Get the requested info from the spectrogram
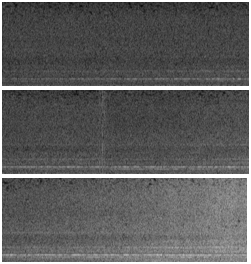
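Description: Electric freight locomotive hauling a train of tank wagons, approaching and passing close by. A steady high whine and a rumble build up and get louder throughout, and are loudest near the end as the locomotive and the first wagons go past.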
